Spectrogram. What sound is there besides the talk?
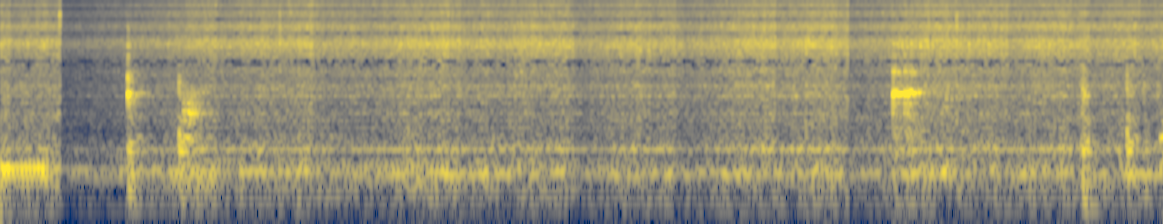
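potatoes frying in a pan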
